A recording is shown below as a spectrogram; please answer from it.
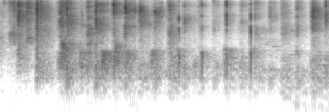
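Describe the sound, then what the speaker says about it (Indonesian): A small audience claps for guests at a toy-maker gathering in Malang: a dense, steady patter of hand claps lasting about three seconds, fairly close, with no talking over it. "Tepuk tangan ya teman-teman."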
